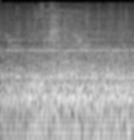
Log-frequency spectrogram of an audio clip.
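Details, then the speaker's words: Old Dixie Narco soda machine with only the condenser fan hooked up, testing for a short: condenser fan gives smooth even low hum and steady airflow, no rattle or scrape. "so now we have the condenser fan and the evaporator fan working without a circuit blowing"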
